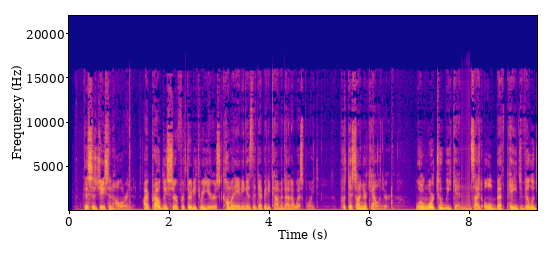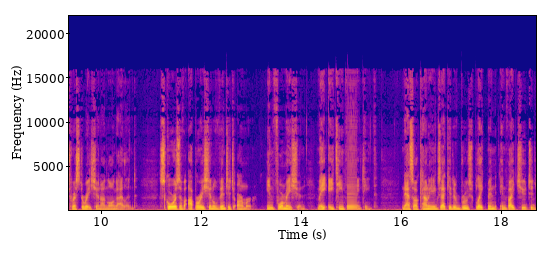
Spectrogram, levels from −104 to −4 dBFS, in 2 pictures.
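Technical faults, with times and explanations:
7.84–8.02 s and 14.93–15.11 s, Bluetooth stutter: In both places the speech breaks into a short machine-gun buzz lasting about 0.19 s. Packets arrived late or not at all, so the receiver kept replaying its last short buffer slice until fresh data came. A gap of this length fits roughly ten lost packets. When the link recovers, the speech resumes further along, as though it had kept playing, so the audio from those intervals is missing rather than delayed.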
